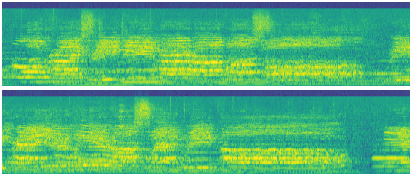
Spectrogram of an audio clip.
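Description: Church choir singing with vibrato over steady held low notes, in phrases with a brief break about five seconds in.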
